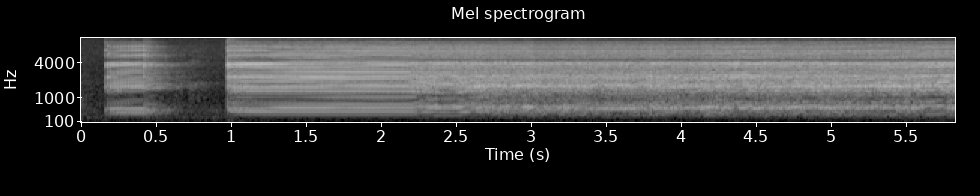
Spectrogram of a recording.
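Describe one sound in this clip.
A small handheld electronic gadget gives off a loud, steady hiss.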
